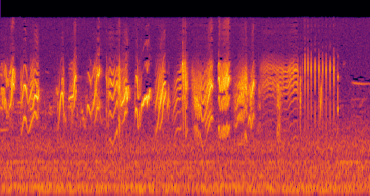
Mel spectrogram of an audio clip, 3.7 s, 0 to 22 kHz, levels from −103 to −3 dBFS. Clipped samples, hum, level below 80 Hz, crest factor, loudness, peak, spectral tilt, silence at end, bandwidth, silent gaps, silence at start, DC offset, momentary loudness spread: under 0.1%; none; -42 dBFS; 16 dB; -13 LUFS; 0 dBFS; 0 dB/octave; 0 s; 16 kHz; none; 0 s; under 0.1%; 10 LU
